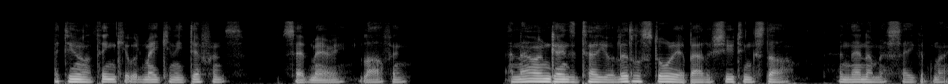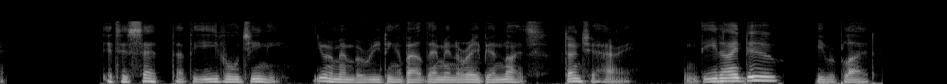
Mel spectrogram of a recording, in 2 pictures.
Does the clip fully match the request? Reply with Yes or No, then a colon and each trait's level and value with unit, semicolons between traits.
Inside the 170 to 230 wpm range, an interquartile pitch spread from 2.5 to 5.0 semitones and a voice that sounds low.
Yes: average, 185 wpm; average, 3.0 semitones; low, 115 Hz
